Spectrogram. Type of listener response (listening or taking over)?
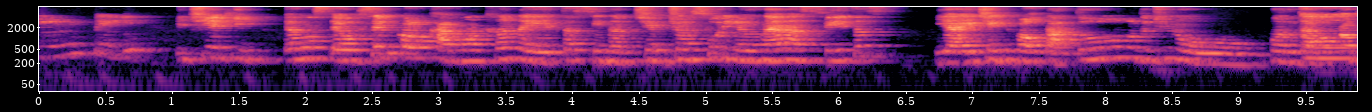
taking over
